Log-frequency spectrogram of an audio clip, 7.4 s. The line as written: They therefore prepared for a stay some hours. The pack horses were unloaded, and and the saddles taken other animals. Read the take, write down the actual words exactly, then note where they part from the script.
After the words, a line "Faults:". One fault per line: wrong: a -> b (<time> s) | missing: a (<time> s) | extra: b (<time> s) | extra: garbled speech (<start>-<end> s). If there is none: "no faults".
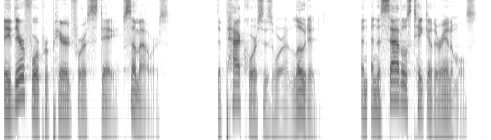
They therefore prepared for a stay some hours. The pack horses were unloaded, and and the saddles taken other animals.
Faults:
no faults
